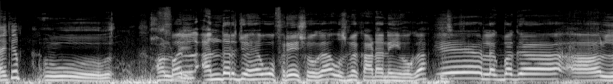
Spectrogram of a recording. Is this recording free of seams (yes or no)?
no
